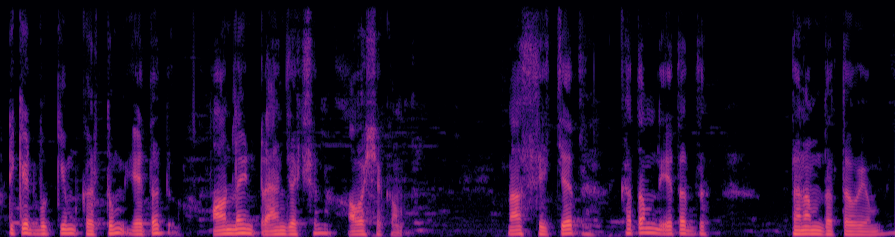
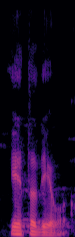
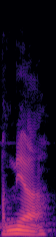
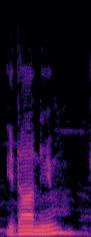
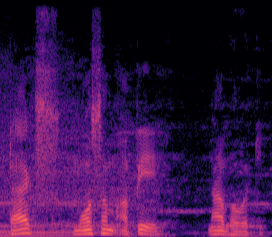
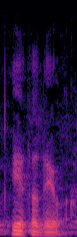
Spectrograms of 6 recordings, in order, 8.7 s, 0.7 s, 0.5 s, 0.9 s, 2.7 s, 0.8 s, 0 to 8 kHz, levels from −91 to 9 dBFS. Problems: background conversations at intervals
